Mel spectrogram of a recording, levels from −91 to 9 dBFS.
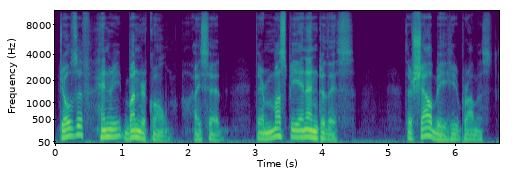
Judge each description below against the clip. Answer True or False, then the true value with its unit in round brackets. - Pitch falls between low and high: False (105 Hz)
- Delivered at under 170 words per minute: True (145 wpm)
